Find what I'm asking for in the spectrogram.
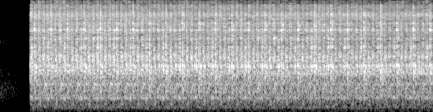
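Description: Busy, uneven ticking rattle at idle, about three beats a second over the engine note, typical of a noisy VVT phaser.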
